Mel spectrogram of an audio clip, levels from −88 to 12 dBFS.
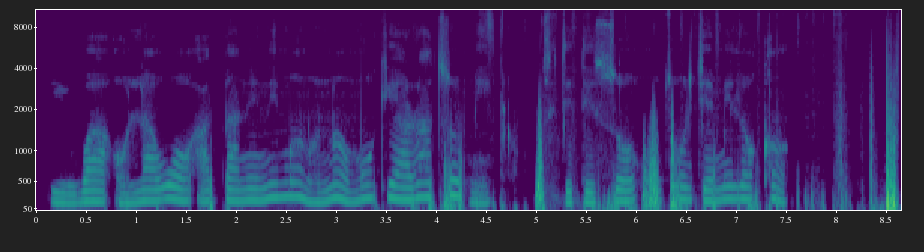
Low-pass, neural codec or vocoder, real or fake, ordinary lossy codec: none; none; real; none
